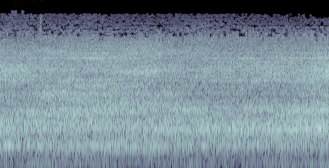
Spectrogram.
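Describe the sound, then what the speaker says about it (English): A Cathay Pacific airliner inbound from Hong Kong approaches to land at Manchester Airport, its engines a steady, broad roar that holds loud and constant throughout, with no talking. "Next in, we do have the Cathay Pacific coming in from Hong Kong."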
